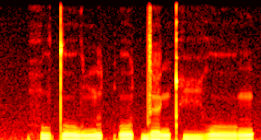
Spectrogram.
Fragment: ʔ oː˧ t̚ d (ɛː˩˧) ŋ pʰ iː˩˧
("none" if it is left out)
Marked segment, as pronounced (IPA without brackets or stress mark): ɛː˩˧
